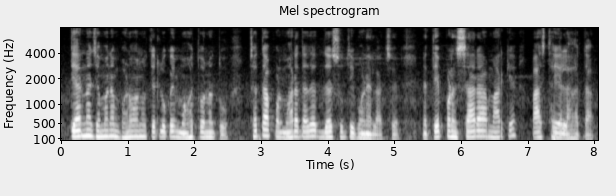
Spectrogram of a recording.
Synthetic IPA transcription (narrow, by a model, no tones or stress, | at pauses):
t̪jaɾnad͡ʒəmanəmbʱəɳʋanũt̪eʈlũkə̃ĩməɦət̪ʋənət̪ũ | t͡ʃʰət̪apəɳmaɾad̪ad̪ad̪əɾsud̪ʱibʱəɽ̃ela̰t͡ʃʰenet̪epəɳsaɾamaɾke | past̪ʰəelaɦət̪a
